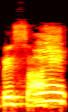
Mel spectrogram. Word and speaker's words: Pessah: Escreve Pessah, Passache e fala Pessah.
